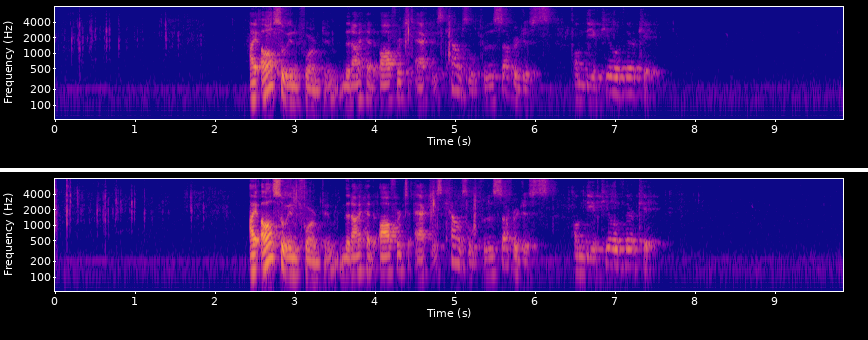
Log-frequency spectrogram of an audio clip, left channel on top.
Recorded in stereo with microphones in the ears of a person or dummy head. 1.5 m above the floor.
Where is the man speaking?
30° right (ahead or behind), 1.0 m; by 7.5 s 45° right (ahead or behind), 5.5 m.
